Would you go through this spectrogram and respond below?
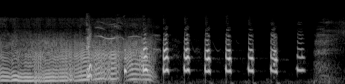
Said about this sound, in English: That, you know, I'm getting calls from everybody that was the best fart.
